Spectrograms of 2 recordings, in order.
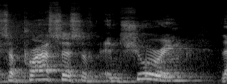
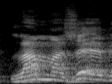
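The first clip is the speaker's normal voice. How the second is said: Lama zeh with LA stressed, higher pitched; stress on first syllable; 4 semitones higher, 4 dB louder than usual. Shown as a demonstration. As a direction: hit LA, then run on into zeh. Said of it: "it's not one of the letters".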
